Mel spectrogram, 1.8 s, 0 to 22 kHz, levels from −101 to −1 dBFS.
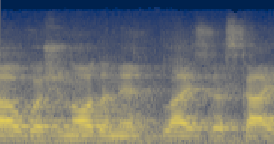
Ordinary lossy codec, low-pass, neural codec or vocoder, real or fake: MP3, 96 kbps; 19.8 kHz; none; real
